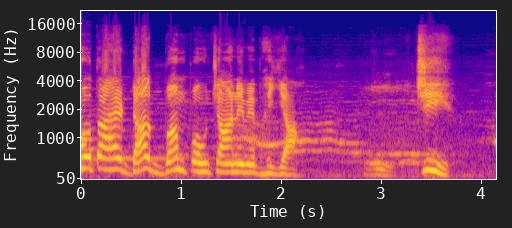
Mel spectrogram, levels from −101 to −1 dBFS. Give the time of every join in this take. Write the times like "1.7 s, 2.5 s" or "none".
none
